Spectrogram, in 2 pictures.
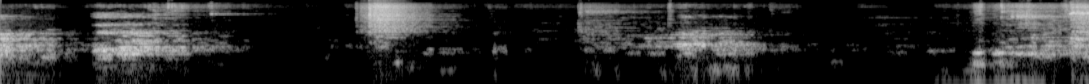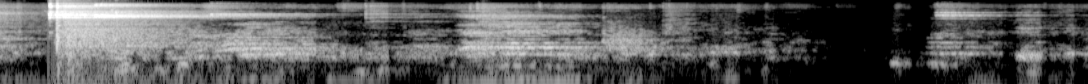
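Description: Sports shoes squeak on a court floor.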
